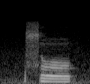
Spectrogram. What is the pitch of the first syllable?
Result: low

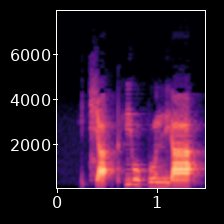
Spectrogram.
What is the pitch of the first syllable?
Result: low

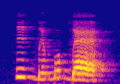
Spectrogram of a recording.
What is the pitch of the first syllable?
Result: high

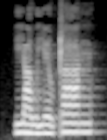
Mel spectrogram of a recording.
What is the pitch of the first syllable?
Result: low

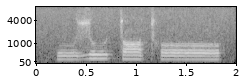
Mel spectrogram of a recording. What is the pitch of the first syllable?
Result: low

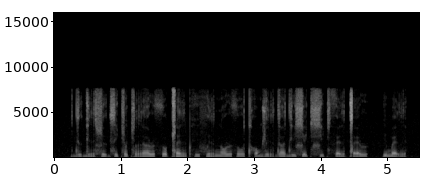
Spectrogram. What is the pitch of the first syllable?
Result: low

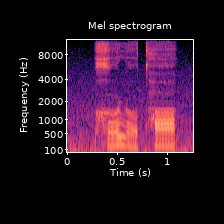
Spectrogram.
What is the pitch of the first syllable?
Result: rising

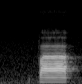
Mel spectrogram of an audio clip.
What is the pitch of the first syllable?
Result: high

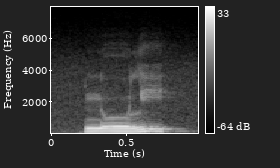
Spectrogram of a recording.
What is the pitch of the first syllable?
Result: low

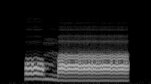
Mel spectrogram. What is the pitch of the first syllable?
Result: high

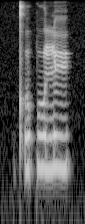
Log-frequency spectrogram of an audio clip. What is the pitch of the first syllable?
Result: low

